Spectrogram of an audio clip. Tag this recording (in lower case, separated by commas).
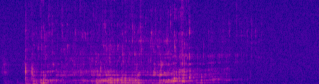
home sounds, sink (filling or washing)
